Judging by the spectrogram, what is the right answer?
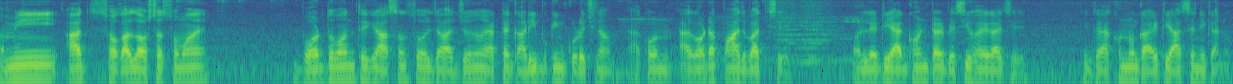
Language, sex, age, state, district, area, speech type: Bengali, male, 30-45, West Bengal, Purulia, urban, spontaneous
